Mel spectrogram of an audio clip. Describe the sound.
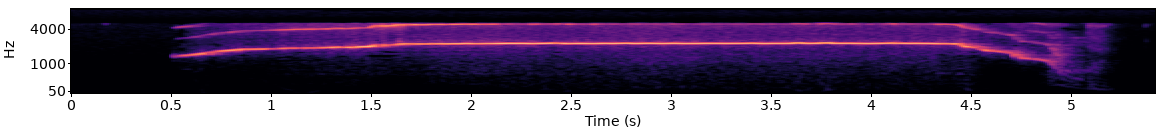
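An imitated elk location bugle, a simple bugle used to start an elk hunt: a loud, whistle-like tone climbs quickly, holds a long steady high note for several seconds, then drops off sharply at the end, with no other sounds.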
